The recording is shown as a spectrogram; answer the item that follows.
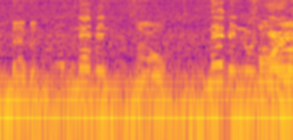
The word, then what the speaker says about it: Mebane: And I was saying Mebane, but we were corrected while we were here. It's Mebane.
